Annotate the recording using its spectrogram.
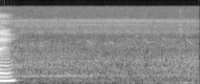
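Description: Bees buzzing faintly and steadily while foraging on a flower.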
